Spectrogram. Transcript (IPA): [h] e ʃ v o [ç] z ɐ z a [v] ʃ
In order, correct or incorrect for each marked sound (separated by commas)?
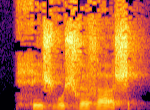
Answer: correct, incorrect, incorrect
